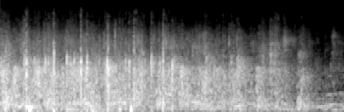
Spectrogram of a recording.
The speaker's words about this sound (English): Let's give her a lovely big clap.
